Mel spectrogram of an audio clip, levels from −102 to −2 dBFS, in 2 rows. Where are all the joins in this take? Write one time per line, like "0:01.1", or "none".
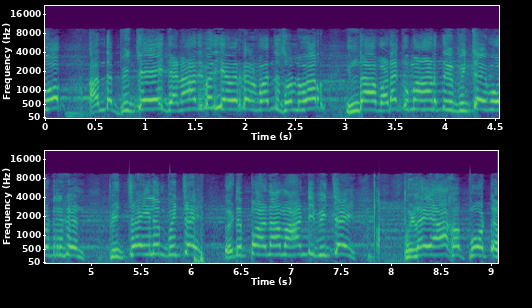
0:07.9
